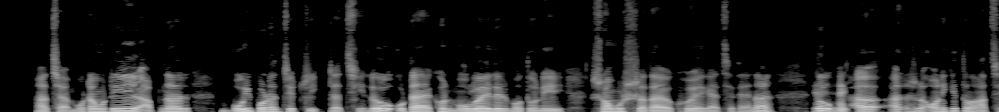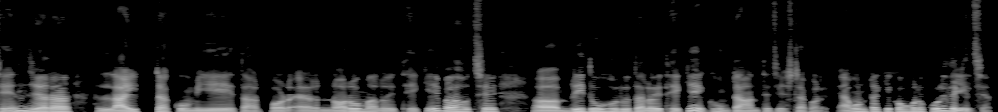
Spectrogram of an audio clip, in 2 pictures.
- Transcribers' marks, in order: none
- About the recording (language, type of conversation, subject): Bengali, podcast, রাতে ফোন না দেখে ঘুমাতে যাওয়ার জন্য তুমি কী কৌশল ব্যবহার করো?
